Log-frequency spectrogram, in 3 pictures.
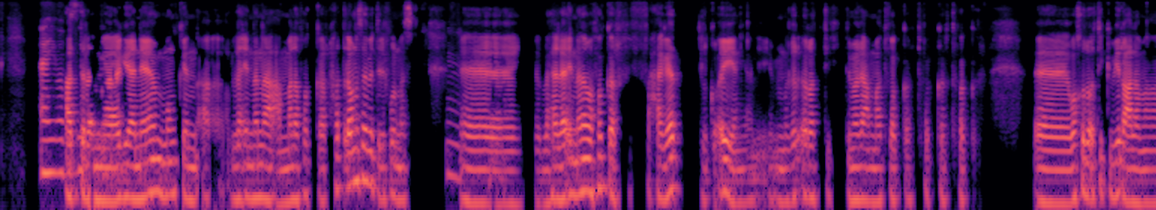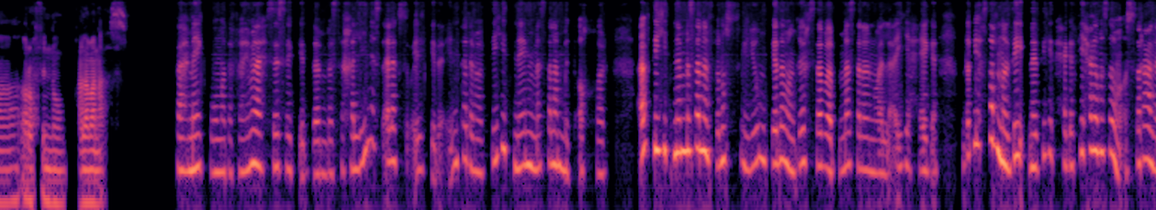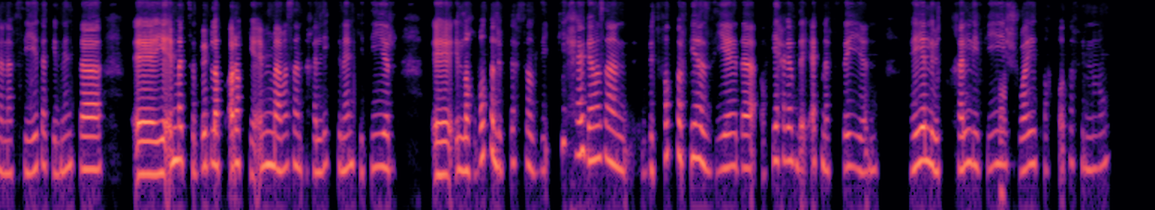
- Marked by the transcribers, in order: other background noise; unintelligible speech; tapping
- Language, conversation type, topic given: Arabic, advice, إزاي جدول نومك المتقلب بيأثر على نشاطك وتركيزك كل يوم؟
